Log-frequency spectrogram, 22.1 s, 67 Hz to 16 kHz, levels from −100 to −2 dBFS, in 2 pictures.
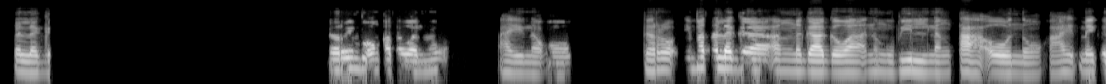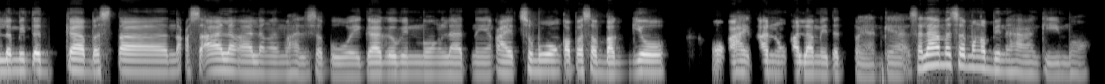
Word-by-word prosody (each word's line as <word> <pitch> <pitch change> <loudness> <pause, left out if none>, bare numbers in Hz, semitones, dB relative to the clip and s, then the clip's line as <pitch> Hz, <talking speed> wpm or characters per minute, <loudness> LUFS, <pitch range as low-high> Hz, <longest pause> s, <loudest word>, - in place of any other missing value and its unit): Talag 150 -2 -2 2.8
Pero 175 +2 +3
yung 190 -1 0
buong 170 -1 +1
katawan 160 -2 0
mo 170 +2 -11 0.5
hay 145 -1 -6
naku. 135 -1 -8 0.7
Pero 175 +1 -1
iba 195 +2 +1
talaga 185 -4 +4
ang 165 -1 -5
nagagawa 155 -1 +3
nung 155 -1 -10
will 160 -1 -2
ng 145 0 -7
tao, 150 -2 +2
'no? 135 -1 -9
Kahit 150 +1 -7
may 155 -1 -1
kalamidad 165 +1 +2 0.2
ka 170 -2 +6
basta 160 +2 -1 0.4
nakasaalang-alang 155 -1 -1
ang 140 0 -11
mahal 145 -2 -10
sa 130 - -8
buhay, 130 0 -6
gagawin 140 0 -1
mo 135 0 -7
ang 135 - -9
lahat 135 -1 -4
na 140 0 -13
yan. - - -18
Kahit 145 -2 -1
sumuong 160 -1 0
ka 155 - +3
pa 160 - +2
sa 150 -1 +1
bagyo 150 +2 +2 0.4
o - - -5
kahit 155 -2 0
anong 145 -2 -5
kalamidad 140 -2 -1
pa 130 - -11
yan. 125 0 -13
Kaya, 135 -2 -10
salamat 240 +4 +5
sa 230 -1 +2
mga 205 -2 -1
binahagi 145 -5 -8
mo, 135 0 -18
150 Hz, 140 wpm, -24 LUFS, 140-165 Hz, 2.8 s, ka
